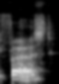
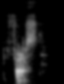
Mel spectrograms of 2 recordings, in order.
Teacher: If it's British English, it would be and it would actually be an ST, because in British English, they don't pronounce the R in these cases. They only pronounce the R when it's the beginning of a word, or before, let's say before a vowel, right?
